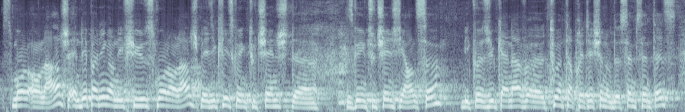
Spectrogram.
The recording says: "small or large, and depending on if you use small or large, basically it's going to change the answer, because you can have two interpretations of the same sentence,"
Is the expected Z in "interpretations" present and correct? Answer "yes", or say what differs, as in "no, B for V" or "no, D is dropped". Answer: no, Z is dropped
